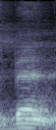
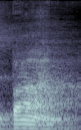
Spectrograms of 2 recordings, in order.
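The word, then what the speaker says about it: בן: This name is Ben, is pronounced by the Sfardim.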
